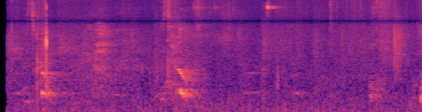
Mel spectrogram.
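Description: A xoloitzcuintli (Mexican hairless dog) giving two short, sharp barks about a second and a half apart.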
